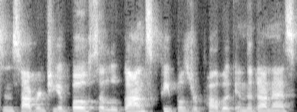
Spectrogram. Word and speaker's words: Lugansk: That Donetsk and Lugansk is the Russian pronunciation. It's not Luhansk.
